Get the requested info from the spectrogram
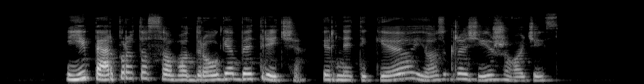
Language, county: Lithuanian, Vilnius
